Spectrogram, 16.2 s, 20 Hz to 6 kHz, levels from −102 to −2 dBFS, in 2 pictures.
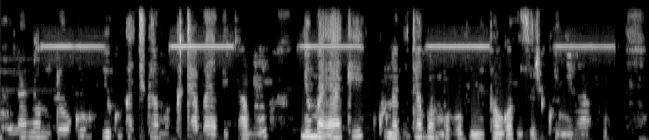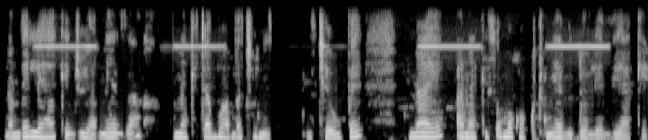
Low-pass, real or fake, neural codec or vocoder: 5.4 kHz; real; none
